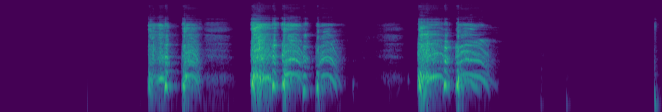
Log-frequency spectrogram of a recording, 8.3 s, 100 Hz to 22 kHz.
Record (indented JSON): {
  "cough_length": "8.3 s",
  "cough_amplitude": 27608,
  "cough_signal_mean_std_ratio": 0.36,
  "survey_phase": "beta (2021-08-13 to 2022-03-07)",
  "age": "65+",
  "gender": "Female",
  "wearing_mask": "No",
  "symptom_cough_any": true,
  "symptom_runny_or_blocked_nose": true,
  "symptom_shortness_of_breath": true,
  "symptom_sore_throat": true,
  "symptom_fatigue": true,
  "symptom_fever_high_temperature": true,
  "symptom_headache": true,
  "symptom_change_to_sense_of_smell_or_taste": true,
  "symptom_loss_of_taste": true,
  "symptom_onset": "7 days",
  "smoker_status": "Current smoker (e-cigarettes or vapes only)",
  "respiratory_condition_asthma": false,
  "respiratory_condition_other": false,
  "recruitment_source": "Test and Trace",
  "submission_delay": "2 days",
  "covid_test_result": "Positive",
  "covid_test_method": "RT-qPCR",
  "covid_ct_value": 12.1,
  "covid_ct_gene": "N gene",
  "covid_ct_mean": 12.5,
  "covid_viral_load": "78000000 copies/ml",
  "covid_viral_load_category": "High viral load (>1M copies/ml)"
}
